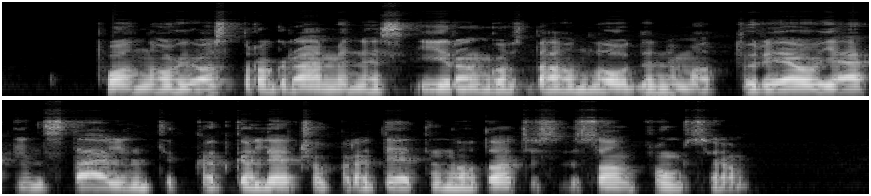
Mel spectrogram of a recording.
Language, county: Lithuanian, Klaipėda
